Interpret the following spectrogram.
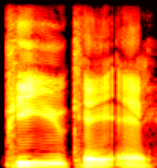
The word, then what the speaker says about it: puka: Is that how you say it? Puku. P U K A. Puka. Oh, puka. Puka.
